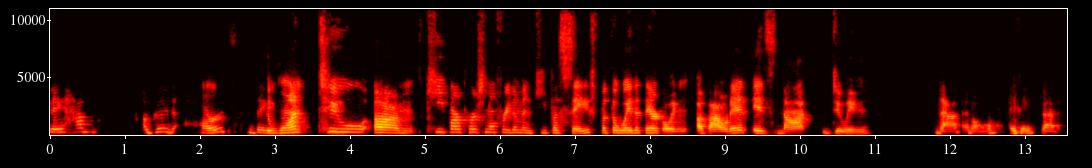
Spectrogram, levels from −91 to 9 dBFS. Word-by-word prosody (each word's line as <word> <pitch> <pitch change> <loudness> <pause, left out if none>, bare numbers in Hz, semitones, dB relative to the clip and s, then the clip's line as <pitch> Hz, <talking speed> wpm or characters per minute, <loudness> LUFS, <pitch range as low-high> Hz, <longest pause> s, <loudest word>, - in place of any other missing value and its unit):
they 270 0 0
have 300 +3 -7 0.8
a 235 - 0
good 275 +2 -7 0.4
heart. 215 +9 -1 0.3
They 225 -1 -6
want 210 +2 +6 0.3
to, 285 -3 +1
um, 225 -4 +7 0.2
keep 285 0 -6
our 265 0 +3
personal 265 0 -5
freedom 240 -2 -5
and 205 -2 -8
keep 220 -1 -13
us 220 0 -4
safe, 200 +5 -1
but 210 0 -2
the 220 - +2
way 210 0 +4
that 215 0 -2
they're 205 0 +4
going 180 -2 0
about 185 -2 +3
it 220 +2 +4
is 190 -2 +1
not 165 -5 0 0.4
doing 170 0 -3 0.9
that 165 0 -3 0.2
at 175 - -9
all. 170 +6 -9
I - - +3
think 185 -1 -5
that, 175 -2 -4
210 Hz, 150 wpm, -26 LUFS, 190-260 Hz, 0.9 s, um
